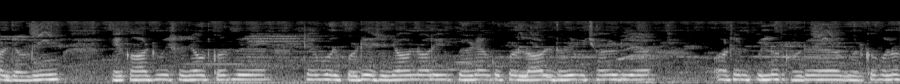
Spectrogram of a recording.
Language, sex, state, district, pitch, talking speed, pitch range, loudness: Marwari, female, Rajasthan, Nagaur, 215 Hz, 95 wpm, 205-220 Hz, -13 LUFS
